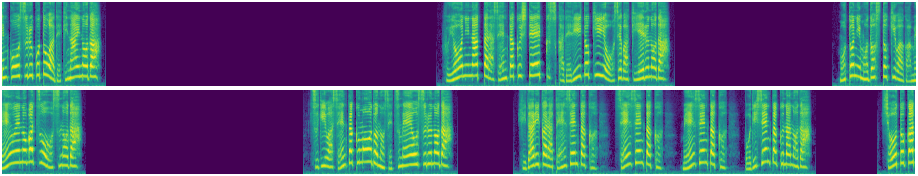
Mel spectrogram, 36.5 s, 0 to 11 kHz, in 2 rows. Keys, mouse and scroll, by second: 11.7 x, 20.2 middle click.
